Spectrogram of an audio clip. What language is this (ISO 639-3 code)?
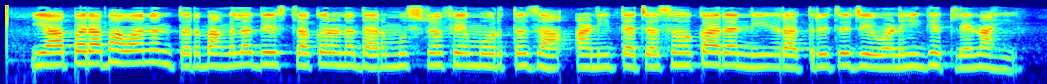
mar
